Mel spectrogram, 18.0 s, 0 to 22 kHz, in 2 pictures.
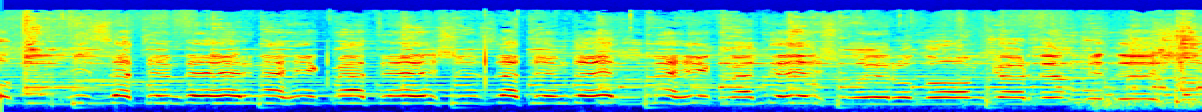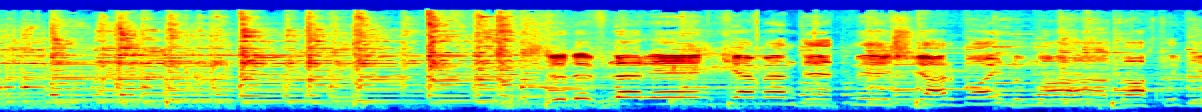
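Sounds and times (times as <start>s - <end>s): long-necked lute plucked and strummed: 0.0s - 18.0s.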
